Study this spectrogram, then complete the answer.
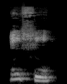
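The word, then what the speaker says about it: Ashe: Even though I want to call the companion Ash, I'm guessing it's Ashi or Ashay, something like that. Aishi. Aishi. Really? Aishi. That's right. Man. Yeah, it's Cell.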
